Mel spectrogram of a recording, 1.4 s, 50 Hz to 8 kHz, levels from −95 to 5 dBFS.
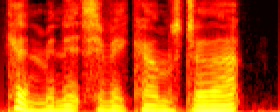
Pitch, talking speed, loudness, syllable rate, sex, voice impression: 115 Hz, 300 wpm, -16 LUFS, 8.1 syllables/s, male, masculine, adult-like, fluent, refreshing, sincere, slightly kind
